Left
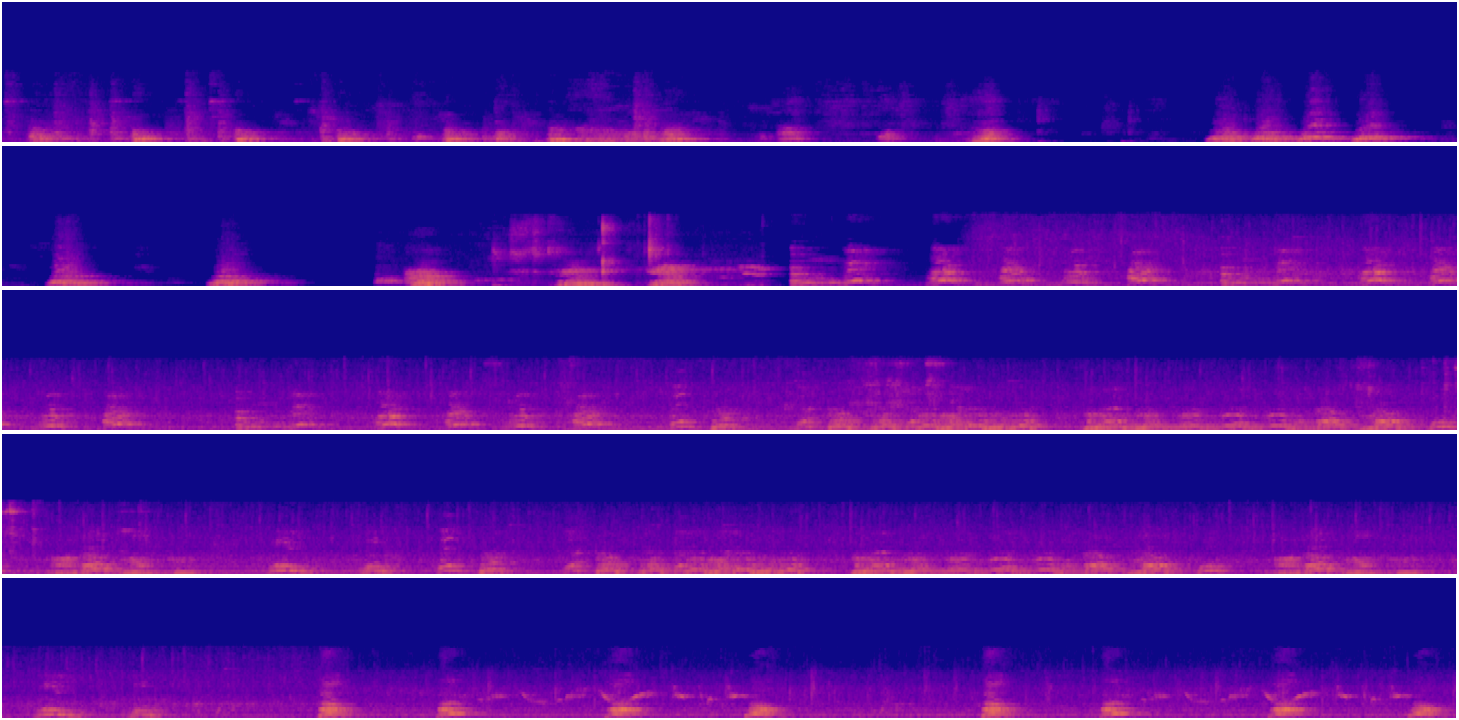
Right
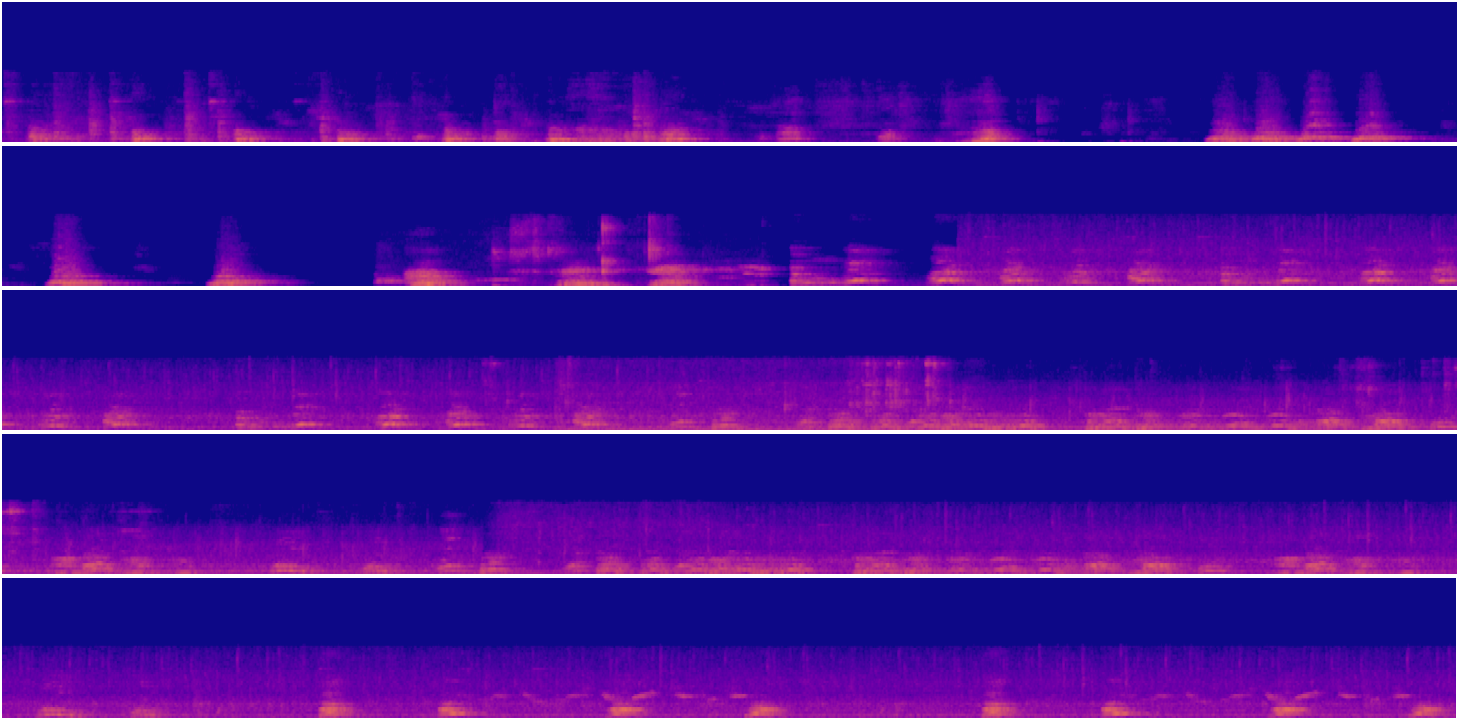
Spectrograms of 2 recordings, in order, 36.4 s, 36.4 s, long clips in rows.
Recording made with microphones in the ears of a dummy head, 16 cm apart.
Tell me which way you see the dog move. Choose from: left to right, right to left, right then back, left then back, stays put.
right to left.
